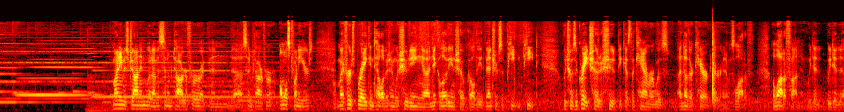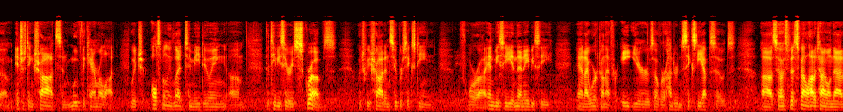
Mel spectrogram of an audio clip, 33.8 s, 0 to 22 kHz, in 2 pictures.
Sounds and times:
Speech: 2.2 - 33.7.

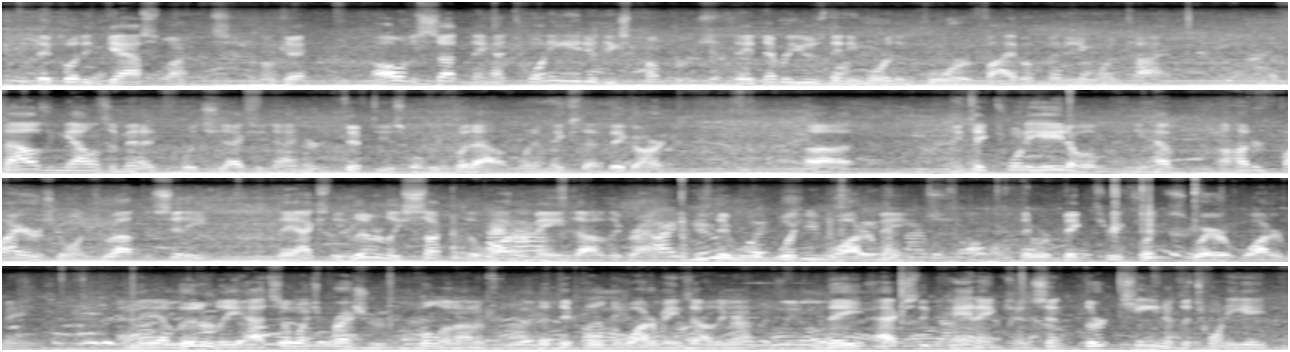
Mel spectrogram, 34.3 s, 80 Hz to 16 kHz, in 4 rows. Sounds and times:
Speech: 0.0 - 13.2, 13.9 - 34.2
Vehicle: 0.0 - 34.2.

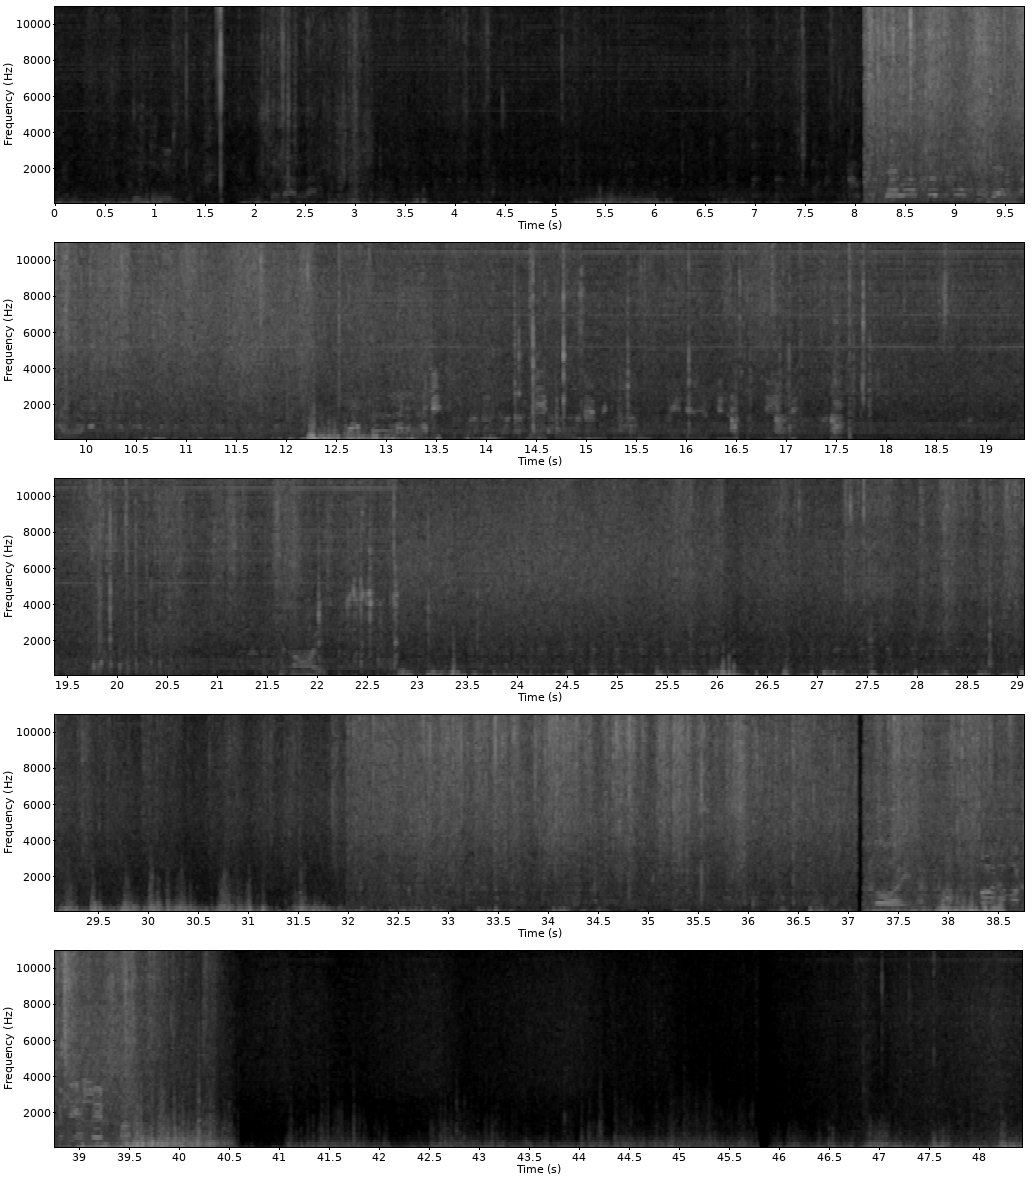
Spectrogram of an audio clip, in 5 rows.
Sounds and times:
Speech: 2.1 - 2.7, 8.1 - 10.1, 12.6 - 13.6, 14.4 - 17.2, 21.6 - 22.1, 37.2 - 39.7.

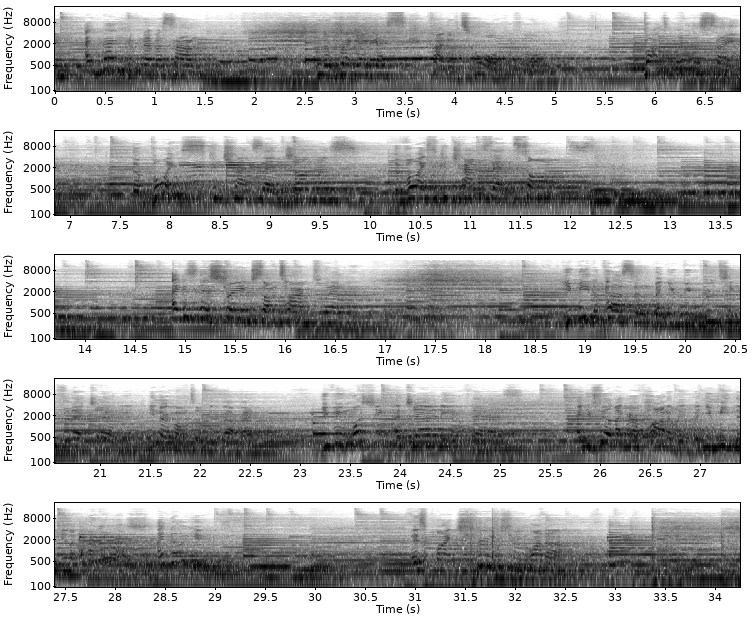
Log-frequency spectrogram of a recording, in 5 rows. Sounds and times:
Speech: 0.0 - 1.6, 2.6 - 5.0, 5.8 - 7.0, 7.6 - 12.2, 14.8 - 16.8, 18.8 - 25.2, 25.8 - 29.2, 31.0 - 32.7
Music: 0.0 - 34.2.

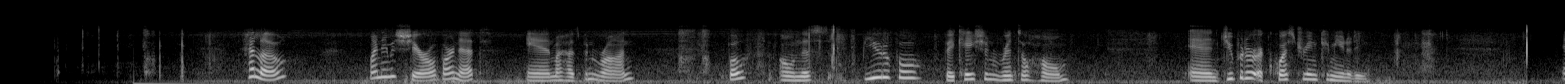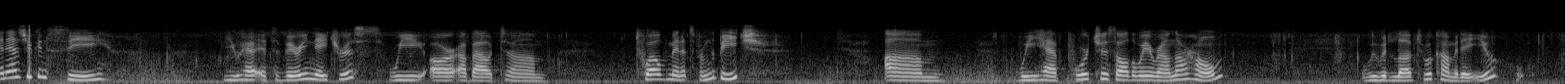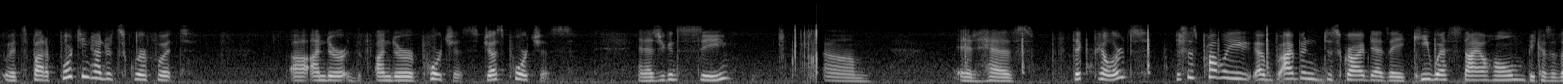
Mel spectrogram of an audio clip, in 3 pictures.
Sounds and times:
Speech: 2.4 - 2.9, 3.7 - 6.4, 7.3 - 10.7, 11.9 - 13.7, 15.6 - 16.8, 17.9 - 21.1, 22.0 - 23.4, 24.5 - 25.1, 25.8 - 27.9, 29.3 - 33.2, 34.2 - 37.1, 37.7 - 38.7, 39.5 - 40.0, 40.8 - 46.9.

